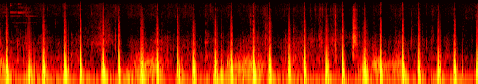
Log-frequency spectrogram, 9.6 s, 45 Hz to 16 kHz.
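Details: ASMR heartbeat recording from a sleep compilation: steady thudding heartbeat at about 79 beats a minute over a low hum, with soft breathing in the background.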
